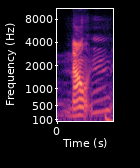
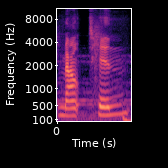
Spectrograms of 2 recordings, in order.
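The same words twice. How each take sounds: First: The middle t is dropped. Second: The middle t is clearly pronounced. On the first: "I don't pronounce t's all that often in the middle of words" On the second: "instead of saying like mountain"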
